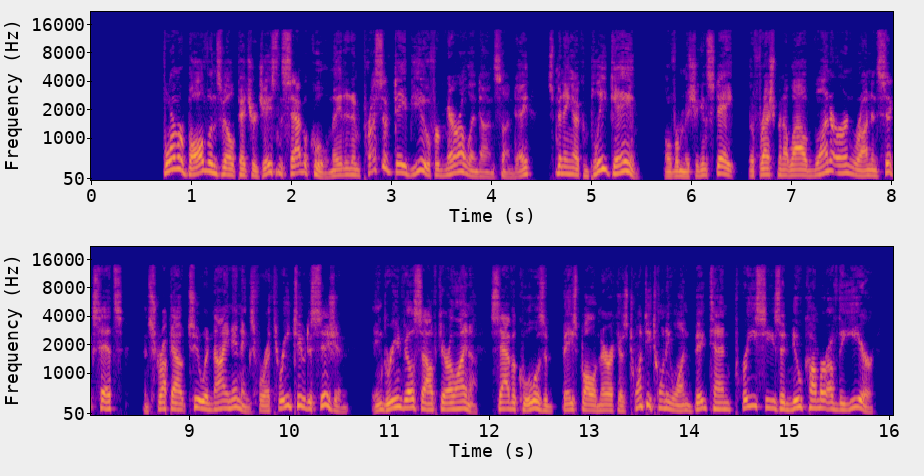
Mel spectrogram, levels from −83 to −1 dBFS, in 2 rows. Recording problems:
wrong speed, natural pitch; too fast; 1.5 times normal speed

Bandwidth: 14 kHz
